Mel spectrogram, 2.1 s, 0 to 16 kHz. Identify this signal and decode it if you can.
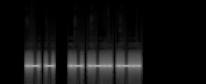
Morse code, heard as a keyed tone, about 48 wpm, 700 Hz. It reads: AT ALL
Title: Sets of 2 Words 50wpm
